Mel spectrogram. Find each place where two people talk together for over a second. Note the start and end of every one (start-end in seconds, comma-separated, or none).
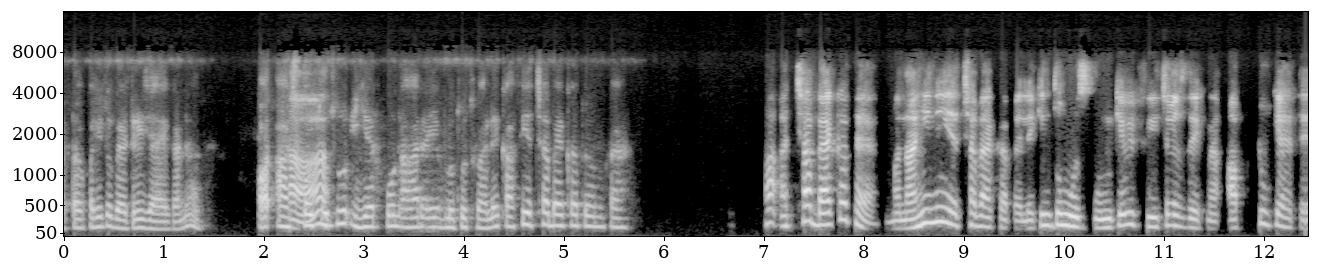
none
